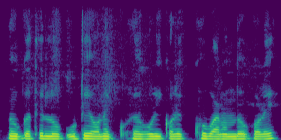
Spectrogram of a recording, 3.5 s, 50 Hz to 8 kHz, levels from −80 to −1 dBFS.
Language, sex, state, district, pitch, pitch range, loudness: Bengali, male, West Bengal, Alipurduar, 135 Hz, 135-140 Hz, -12 LUFS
